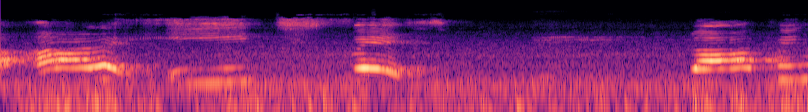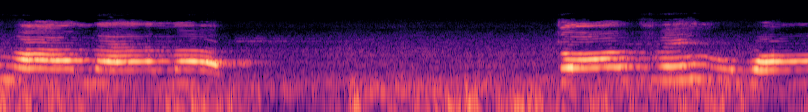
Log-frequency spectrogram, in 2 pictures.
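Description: A young boy singing in a high voice: short phrases of held notes with pauses between them.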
